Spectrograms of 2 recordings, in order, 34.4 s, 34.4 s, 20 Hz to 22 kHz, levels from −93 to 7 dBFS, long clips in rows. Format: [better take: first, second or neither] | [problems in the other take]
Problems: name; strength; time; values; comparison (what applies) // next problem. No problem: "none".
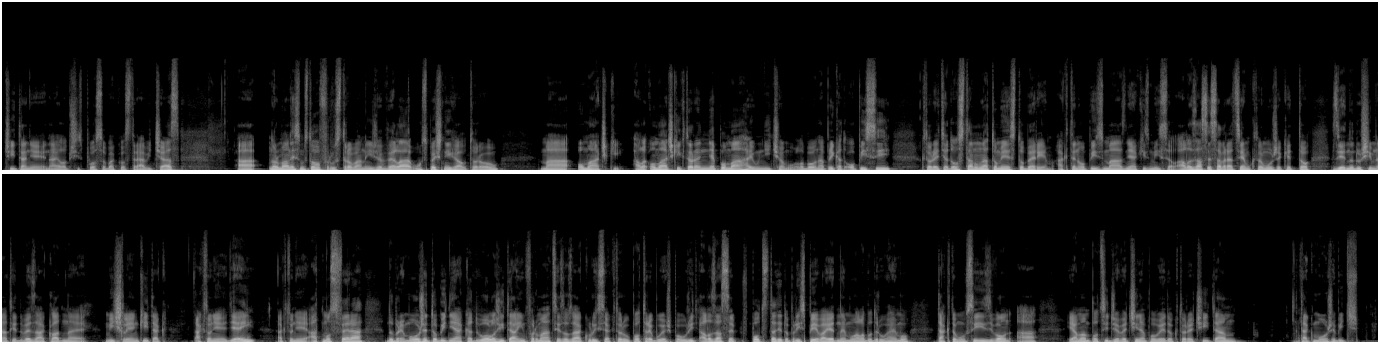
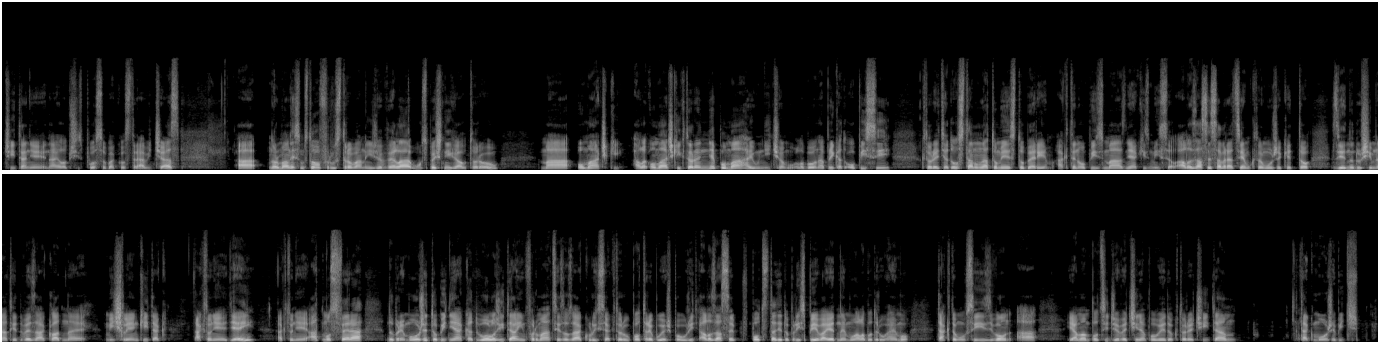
first | thin; very; fading below 350 Hz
